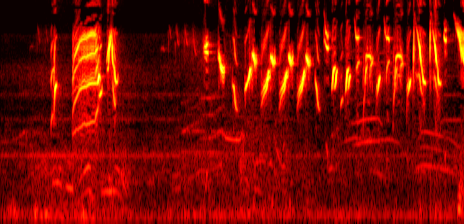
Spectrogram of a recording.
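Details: European goldfinch song used for tutoring caged fledglings: a brief tinkling burst, a pause, then a long rapid run of sharp twittering and liquid notes with a clean, quiet background.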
